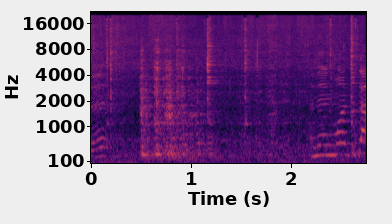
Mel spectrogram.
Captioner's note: metal pot scrapes against burner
